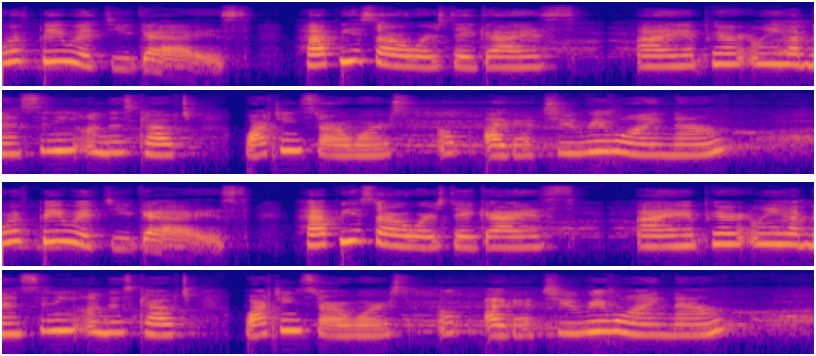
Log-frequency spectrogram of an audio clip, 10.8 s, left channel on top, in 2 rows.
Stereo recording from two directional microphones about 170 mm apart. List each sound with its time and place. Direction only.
0.0 s a woman's voice: 20° right (ahead or behind)
8.3 s speech: 10° right (ahead or behind)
